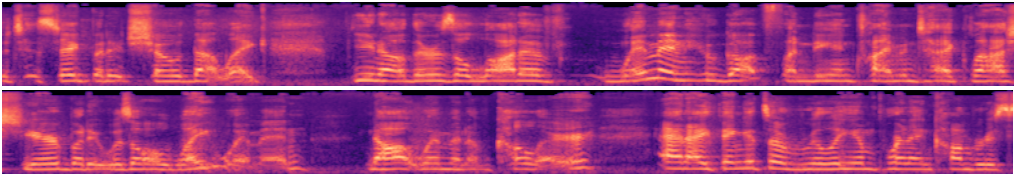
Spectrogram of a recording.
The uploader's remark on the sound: This special episode features a moderated conversation between four sustainability leaders, recorded live from Climate Week NYC.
